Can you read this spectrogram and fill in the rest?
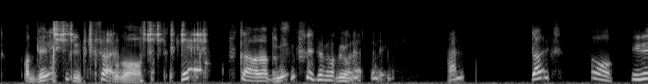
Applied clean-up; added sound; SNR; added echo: neural diffusion model UNIVERSE++.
